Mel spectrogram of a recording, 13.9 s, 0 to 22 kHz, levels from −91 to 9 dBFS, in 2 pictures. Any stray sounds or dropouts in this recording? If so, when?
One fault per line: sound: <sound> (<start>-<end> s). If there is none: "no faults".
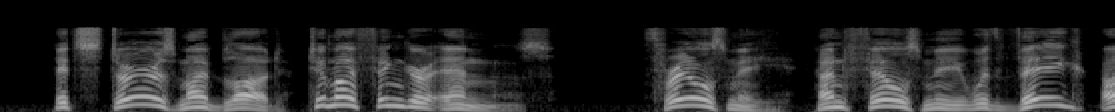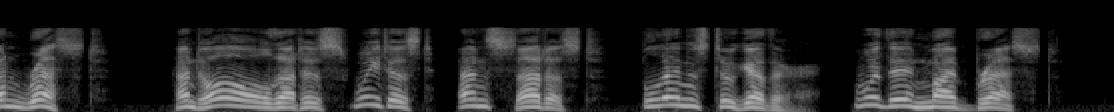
no faults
